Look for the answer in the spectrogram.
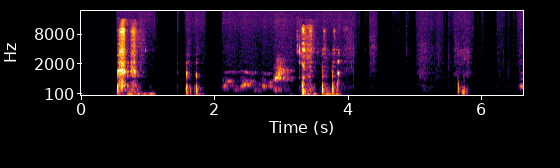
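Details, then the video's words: A dog gives short, harsh barks, one loud burst, then a pause, then a cluster of two or three quick barks, with softer grumbling noises in between, recorded in a quiet indoor room. "If you like dogs making noise"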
